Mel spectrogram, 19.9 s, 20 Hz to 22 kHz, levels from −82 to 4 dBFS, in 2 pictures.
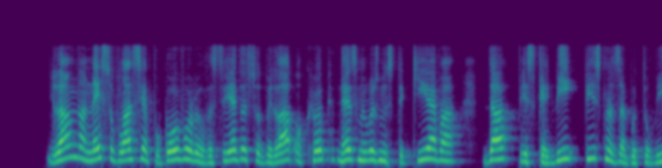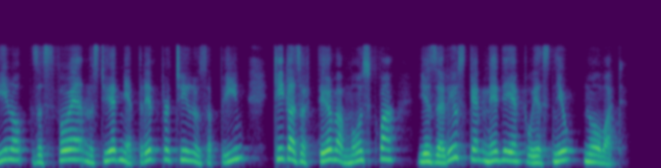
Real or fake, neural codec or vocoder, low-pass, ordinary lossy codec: fake; codec, 16 kHz, 0.5 kbps, FunCodec, trained on Chinese and English, 25 frames a second; 7.2 kHz; none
